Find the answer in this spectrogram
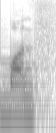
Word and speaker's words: months: Spending 3 long months. Try to pronounce months. Months. You th and then you s.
